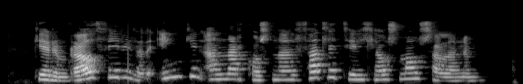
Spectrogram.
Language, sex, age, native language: Icelandic, female, 40-49, Icelandic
